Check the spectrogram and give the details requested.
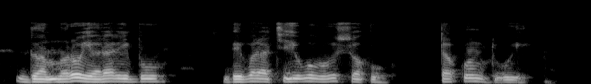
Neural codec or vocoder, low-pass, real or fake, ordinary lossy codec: codec, 16 kHz, 2 kbps, FreqCodec, larger model; 7.2 kHz; fake; MP3, 64 kbps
